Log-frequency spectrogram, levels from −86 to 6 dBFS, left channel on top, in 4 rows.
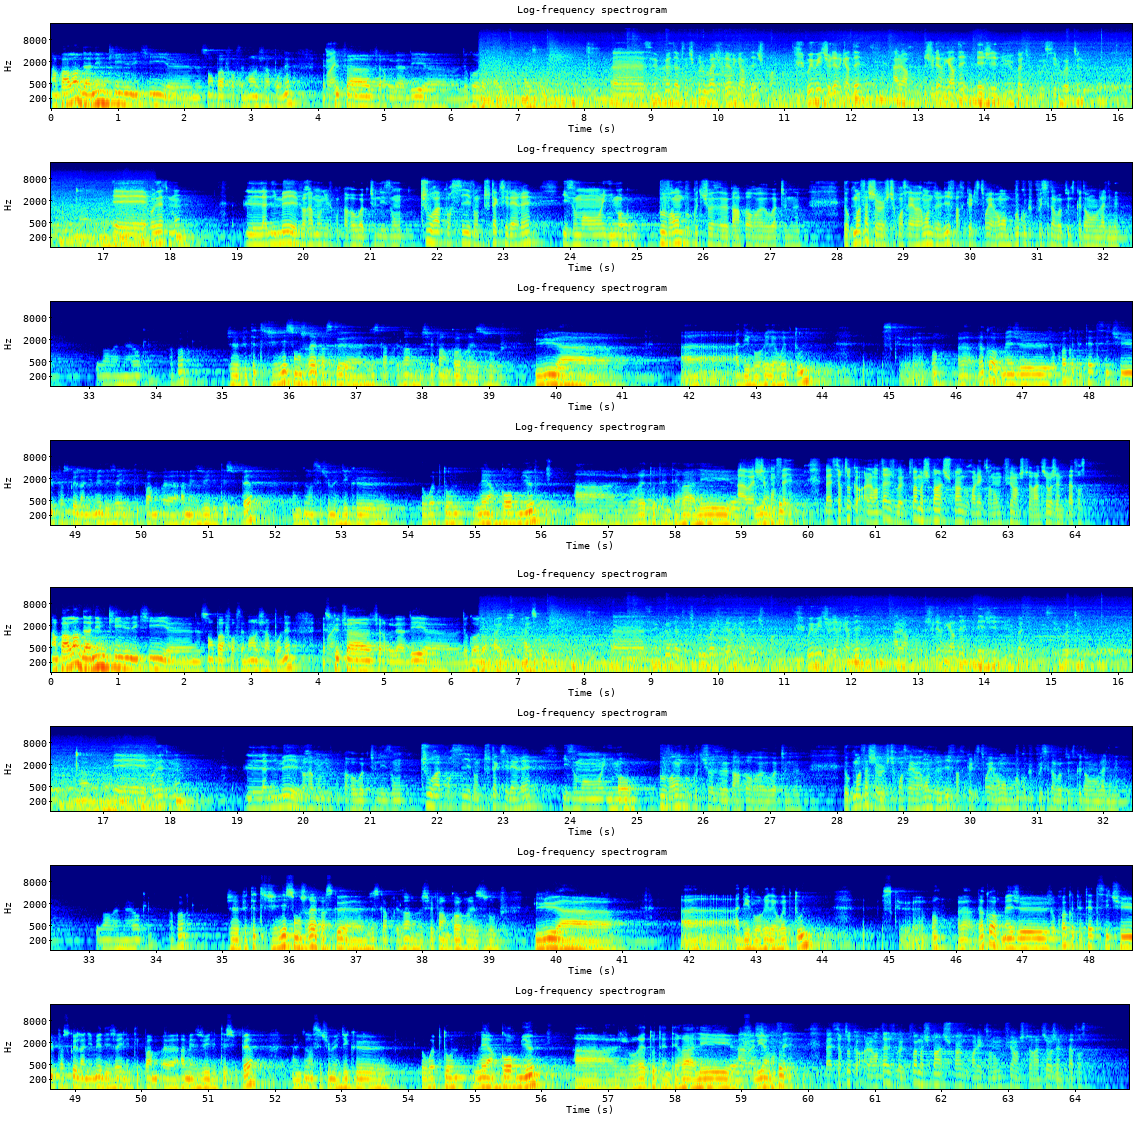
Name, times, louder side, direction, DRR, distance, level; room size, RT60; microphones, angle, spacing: voice 1, 0.0-7.5 12.0-12.3 13.4-13.8 16.5-17.2 18.1-18.2 24.7-25.0 33.1-34.5 35.1-39.1 39.7-40.9 41.9-43.9 44.3-44.4 44.9-51.7 52.3-53.7 54.2-56.0 56.5-59.7, right 3 dB, 50° right, 12 dB, 0.4 m, -25 dB
sound 1, 6.4-17.8, left 1 dB, 25° left, 0.9 m, -30 dB
voice 2, 8.0-15.5 17.1-18.2 19.1-21.5 21.8-24.8 25.3-32.2 58.9-59.8 60.0-64.2, left 4 dB, 55° left, 13 dB, 0.5 m, -31 dB
19.0 x 16.5 x 3.6 m, 2.4 s
head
